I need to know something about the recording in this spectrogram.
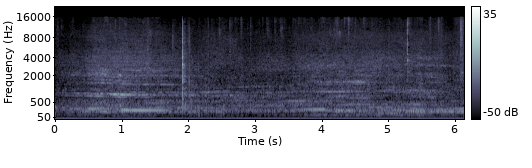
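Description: A steady machine-like whir with faint held tones, broken by a sharp click about two seconds in.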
